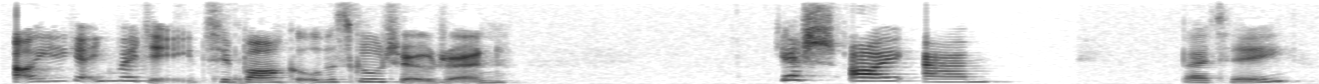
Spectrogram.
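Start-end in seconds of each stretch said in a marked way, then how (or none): 3.9-5.1 dog voice. Real, not acted. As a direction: answer for the dog, cooing. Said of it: "Sorry about my dog voice".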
